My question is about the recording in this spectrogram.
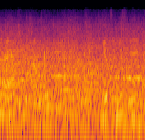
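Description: Crowd chatter: many spectators talking at once, a steady murmur of overlapping voices.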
